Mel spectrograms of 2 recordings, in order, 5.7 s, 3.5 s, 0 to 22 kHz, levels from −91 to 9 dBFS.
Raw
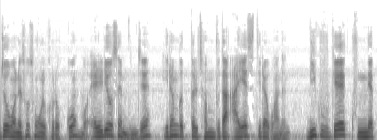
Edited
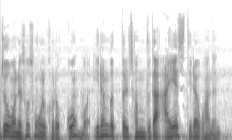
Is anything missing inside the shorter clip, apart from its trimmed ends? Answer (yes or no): yes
